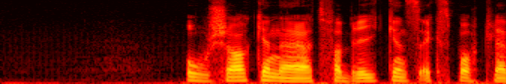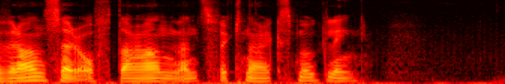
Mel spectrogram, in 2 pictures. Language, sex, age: Swedish, male, 24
